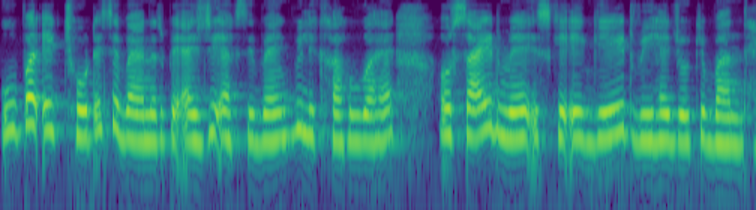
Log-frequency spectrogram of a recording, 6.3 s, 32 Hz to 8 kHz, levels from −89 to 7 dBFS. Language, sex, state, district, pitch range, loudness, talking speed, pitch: Hindi, female, Uttar Pradesh, Lalitpur, 200-225 Hz, -17 LUFS, 230 wpm, 215 Hz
